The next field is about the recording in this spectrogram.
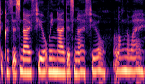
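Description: A female speaker with an Australian accent. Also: very clean recording, silent background. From Australia, Sydney. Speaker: nurse and missionary. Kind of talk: interview.

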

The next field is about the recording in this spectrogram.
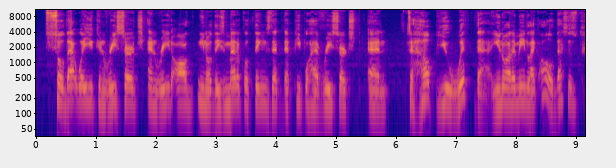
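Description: This man speaks at a moderate pace with a fairly high pitch and fairly even intonation. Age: 30s. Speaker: podcaster. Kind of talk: monologue rant. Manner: halting.

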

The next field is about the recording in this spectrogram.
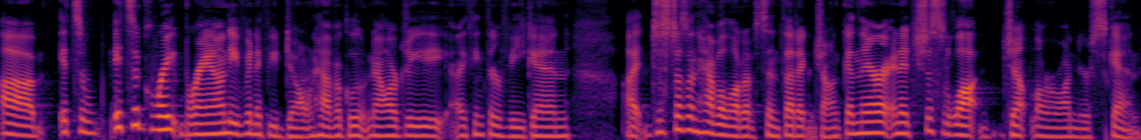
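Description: A woman with an American accent talks very fast in a very deep, low voice with ordinary pitch variation. The recording is very clean, with a silent background. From US Midwest. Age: 20s. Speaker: podcast co-host. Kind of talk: casual chat.

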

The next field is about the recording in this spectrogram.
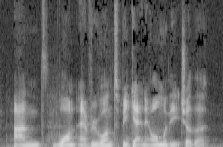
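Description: Over noticeable background noise, a man with a medium pitch talks at a fairly quick pace in a playful tone. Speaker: co-host. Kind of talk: casual chat, joking. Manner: joking, playful.

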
